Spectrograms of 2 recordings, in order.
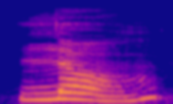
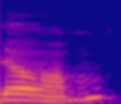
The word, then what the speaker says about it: homme: les portes, the doors, l'homme, the man, একজন পুরুষ মানুষ বোঝানো হচ্ছে। এটি কিন্তু সাইলেন্ট এইচ দ্বারা শুরু হয়েছে, যার কারণে এখানে লে ব্যবহার হয়েছে। l'homme, the man, l'hôtel, the hotel, এটাও সাইলেন্ট এইচ দ্বারা শুরু হয়েছে।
